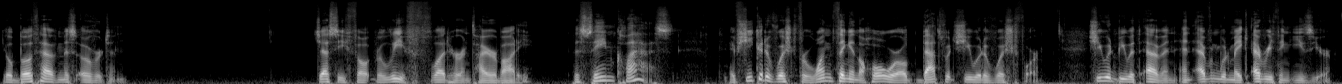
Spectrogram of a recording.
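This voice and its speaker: Low-voiced man reading a children's book. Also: a little fast, no room sound. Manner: expressive storytelling. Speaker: read-aloud narrator. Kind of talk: children's book read-aloud.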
